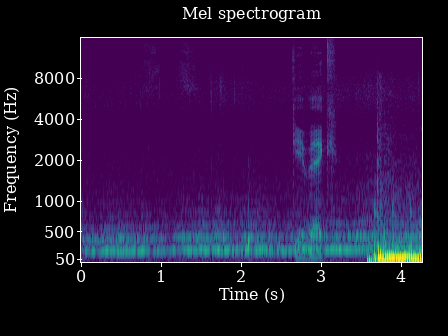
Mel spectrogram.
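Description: Horror film soundtrack: a steady low droning hum, then a loud deep rumble that swells in suddenly about three and a half seconds in.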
